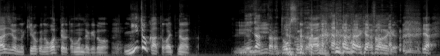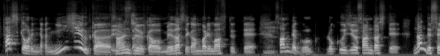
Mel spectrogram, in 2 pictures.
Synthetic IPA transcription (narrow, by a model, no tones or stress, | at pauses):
aʑio̞no̞kʲiɾo̞kɯ̟no̞ko̞t̪ːe̞ɾɯ̟omo̞ɯ̃nd̪ake̞d̪o̞ɲ̟it̪o̞kat̪o̞kait̪ːenakat̪ːḁ | id̪aaɾad̪oːsɨaad̪aked̪oso̞ːd̪ake̞d̪ojat̪aɕi̥kaoɾeɲinãŋkaɲ̟iʑɨːkãsãɲd͡ʑɨːkão̞me̞zaɕi̥t̪e̞ɡãmbaɾʲimasɨ̥t̪ːeɯ̟t̪ːe̞sãmbʲakɯ̟ɾo | ɾo̞kɯ̟ʑɨːsãnd̪aɕi̥t̪e̞ | nãnd̪e̞se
